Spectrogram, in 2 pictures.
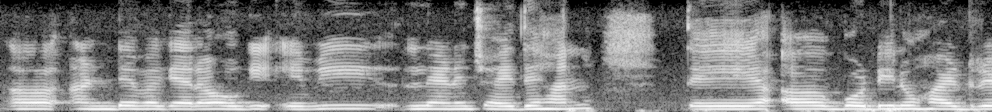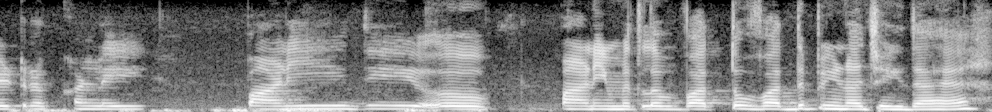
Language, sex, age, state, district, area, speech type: Punjabi, female, 18-30, Punjab, Mohali, rural, spontaneous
